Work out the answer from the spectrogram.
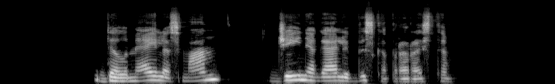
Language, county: Lithuanian, Klaipėda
